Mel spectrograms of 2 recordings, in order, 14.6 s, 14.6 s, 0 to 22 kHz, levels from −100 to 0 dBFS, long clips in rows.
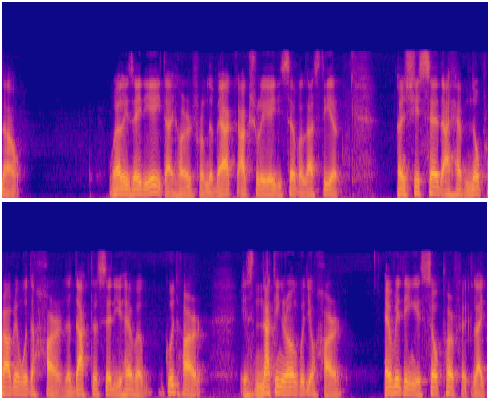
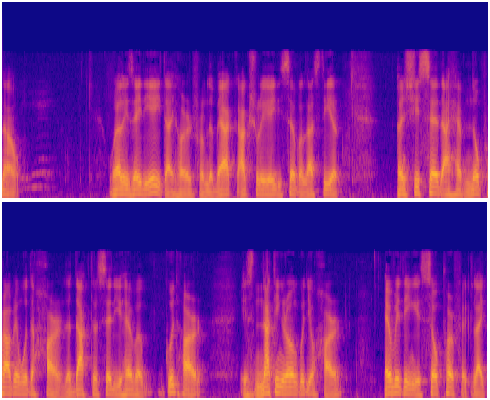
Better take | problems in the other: second | noise reduction (neural mask model Resemble Enhance denoiser)

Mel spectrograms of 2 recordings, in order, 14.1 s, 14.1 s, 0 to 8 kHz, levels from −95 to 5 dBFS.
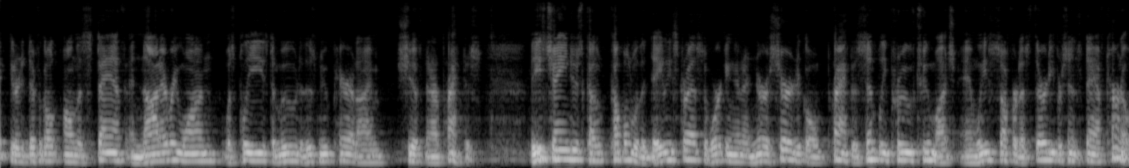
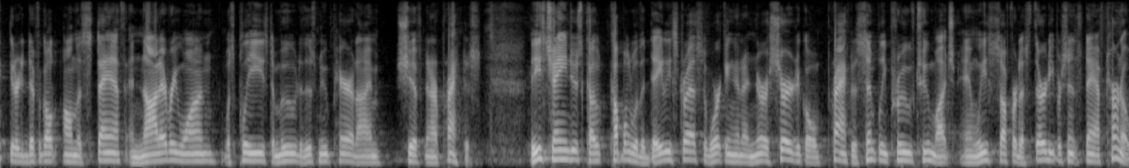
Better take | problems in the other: second | room echo; dies away in 0.3 s

